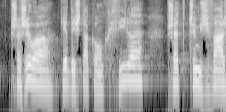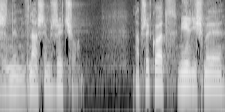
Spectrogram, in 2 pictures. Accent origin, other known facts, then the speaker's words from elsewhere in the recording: Gdańsk, Pomeranian Voivodeship, Poland; bo my z Gdańska powinniśmy od czasu do czasu przynajmniej poczytać z Biblii Gdańskiej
